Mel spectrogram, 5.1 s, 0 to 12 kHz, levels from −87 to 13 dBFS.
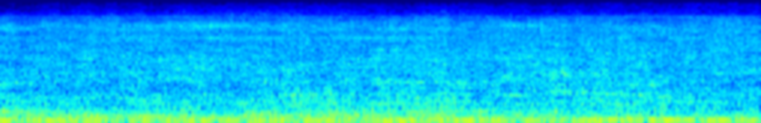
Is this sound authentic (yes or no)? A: no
